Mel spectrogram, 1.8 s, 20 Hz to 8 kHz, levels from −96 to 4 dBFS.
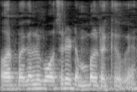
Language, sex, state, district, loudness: Hindi, male, Bihar, Gaya, -15 LUFS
